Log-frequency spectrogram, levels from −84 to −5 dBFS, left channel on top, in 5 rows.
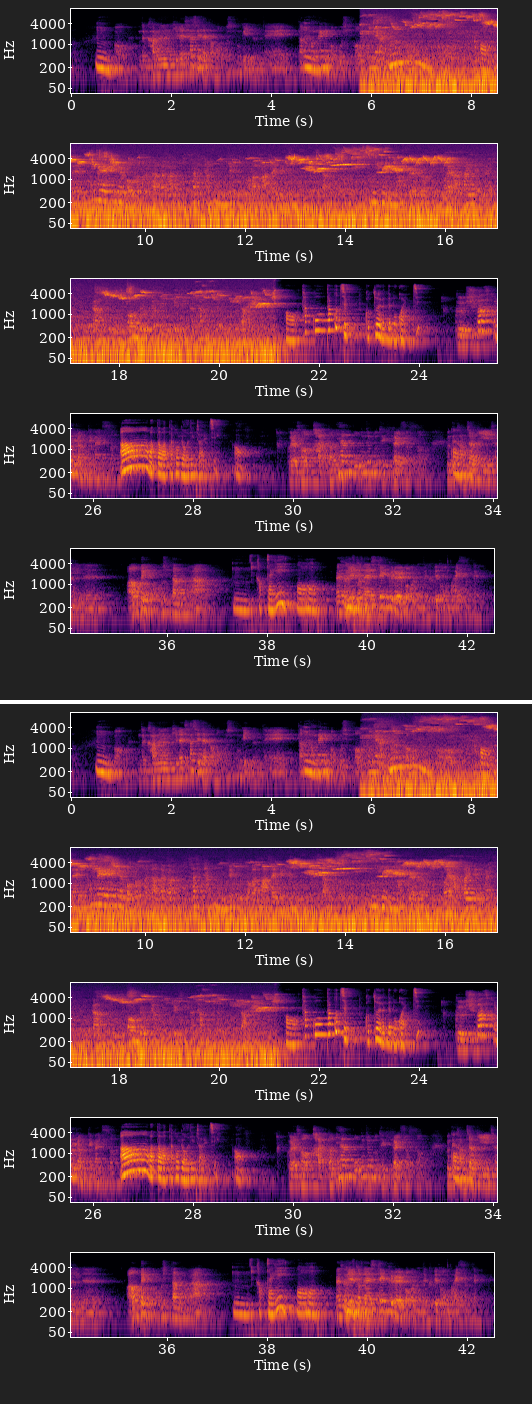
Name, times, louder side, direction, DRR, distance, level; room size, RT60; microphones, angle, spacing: voice 1, 0.5-0.9 4.6-5.0 6.3-7.2 8.2-8.5 11.4-11.7 14.5-15.2 18.3-18.5 21.3-22.6 22.9-24.0 26.5-28.5 28.8-29.0 33.2-33.5 37.3-39.0 39.5-40.0, right 1 dB, 5° right, 3 dB, 0.3 m, -27 dB
voice 2, 1.3-4.3 4.5-11.3 11.6-14.0 15.0-17.7 18.2-20.6 24.7-26.4 29.3-29.4 29.9-34.6 35.2-36.7 38.6-39.0 39.4-42.2, right 1 dB, 45° right, -6 dB, 1.7 m, -34 dB
sound 1, 5.8-21.1, left 3 dB, 60° left, 0.6 m, -25 dB
10.0 x 3.4 x 3.1 m, 1.4 s
head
